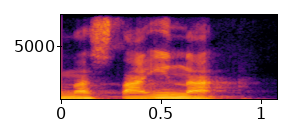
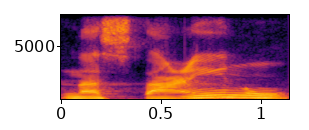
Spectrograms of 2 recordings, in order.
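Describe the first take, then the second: First: The word ends with an a vowel. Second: The word ends with a u vowel. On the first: The speaker calls it wrong. "atawa dibaca nasta'ina" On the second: The speaker calls it right. "kuduna nasta'inu"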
